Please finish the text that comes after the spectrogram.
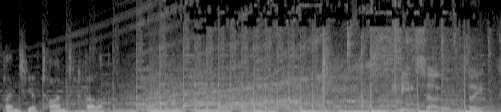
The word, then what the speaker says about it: Enciso: Enciso, see? That's how you pronounce it.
